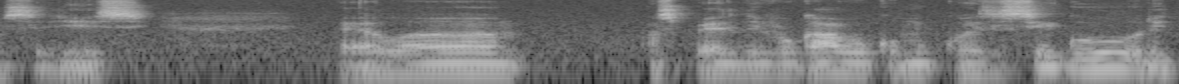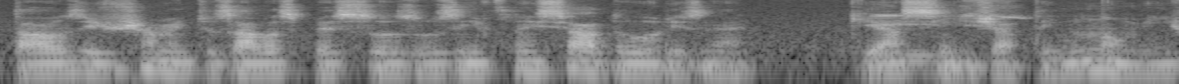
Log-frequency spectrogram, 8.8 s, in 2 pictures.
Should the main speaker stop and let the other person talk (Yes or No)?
No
